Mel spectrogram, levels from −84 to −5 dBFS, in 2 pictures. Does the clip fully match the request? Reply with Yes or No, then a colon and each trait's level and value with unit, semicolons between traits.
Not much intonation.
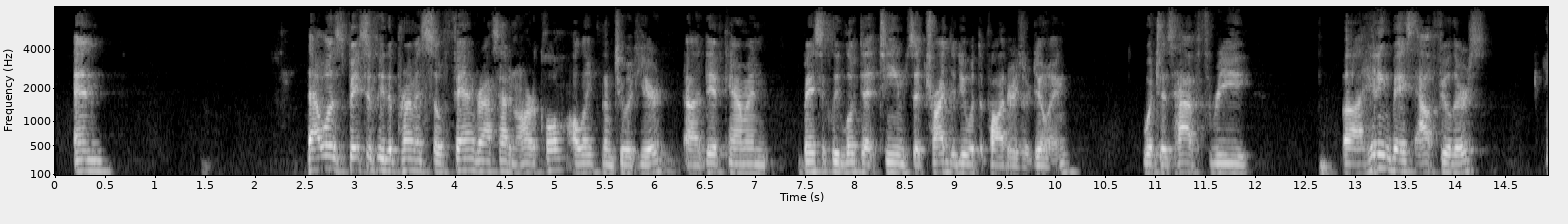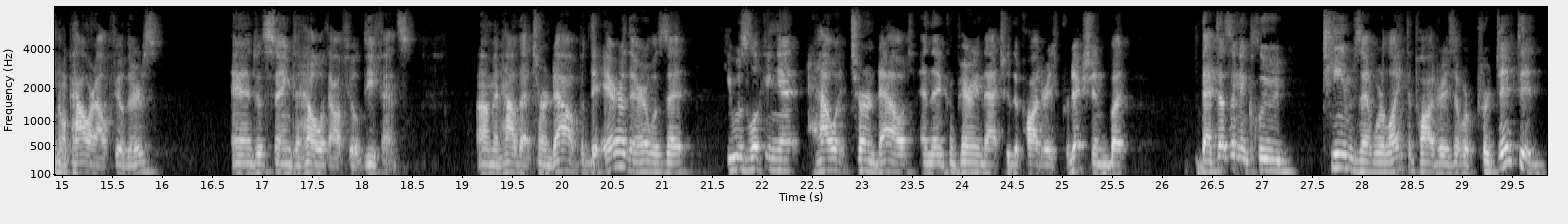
No: average, 3.0 semitones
